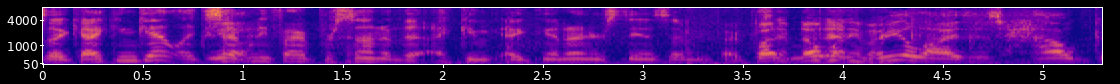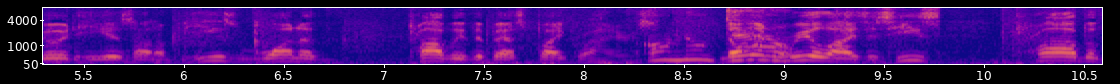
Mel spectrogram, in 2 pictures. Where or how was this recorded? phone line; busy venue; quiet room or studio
busy venue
